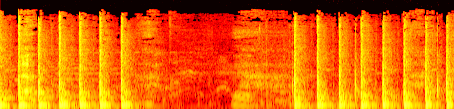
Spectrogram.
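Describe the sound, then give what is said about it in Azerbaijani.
Loud, rapid knocking on a door in two long bursts of many sharp, even raps, separated by a short pause in which a voice briefly speaks. “Siz nəyi gözləyirsiniz? Gedin qapını açın.”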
